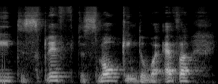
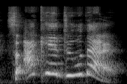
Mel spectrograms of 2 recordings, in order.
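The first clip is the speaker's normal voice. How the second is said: much higher and louder, a put-on squeak; squeaky mock voice; 6 dB louder than usual. Vlogger mocking her pretentious persona, squeaky high. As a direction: squeak it out like a fake sweet girl.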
